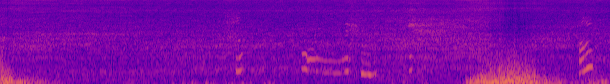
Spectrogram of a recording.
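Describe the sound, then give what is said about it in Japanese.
A steady, breathy whoosh of a hair dryer drying someone's hair after a bath runs through the whole clip, with a louder rush of air near the end and soft vocal murmurs drifting over it. “お風呂上がりにはちゃんと髪の毛を乾かさないとね。”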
